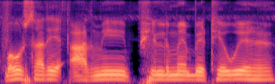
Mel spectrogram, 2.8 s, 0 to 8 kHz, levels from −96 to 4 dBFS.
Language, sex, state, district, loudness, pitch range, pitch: Hindi, male, Jharkhand, Deoghar, -17 LUFS, 110-115 Hz, 115 Hz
